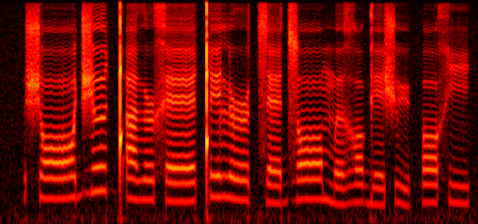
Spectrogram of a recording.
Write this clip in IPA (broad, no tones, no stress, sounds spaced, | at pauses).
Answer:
ʃ ɔː d͡ʒ əː ǃʼ a ð ə˞ x ɛː ǃ e l ə˞ t͡s ɛ d͡z ɔː m ə ɣ ɔ ɡ e ʃ y | ɔ x i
